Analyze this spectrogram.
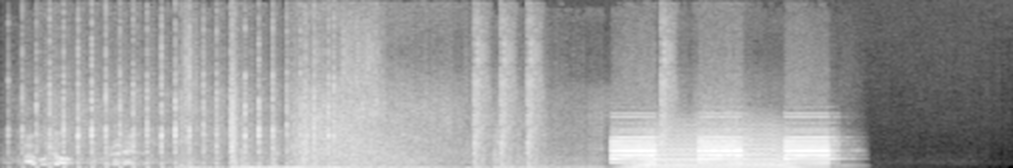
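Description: Shells explode with dull, rumbling booms.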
